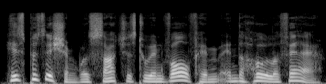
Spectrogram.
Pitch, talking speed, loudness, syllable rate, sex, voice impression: 140 Hz, 220 wpm, -18 LUFS, 5.7 syllables/s, male, masculine, adult-like, tensed, bright, slightly soft, fluent, cool, intellectual, slightly sincere, friendly, wild, lively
